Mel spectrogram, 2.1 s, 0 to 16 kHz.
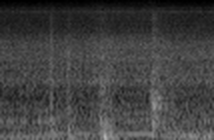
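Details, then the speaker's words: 2013 Ford Escape on a lift, customer complains of loud popping when shifting; idling, shifted into reverse: a few dull thuds as it drops into gear with the engine visibly shaking and rocking; failed torque mount, to be replaced. "oh and the whole thing's shaking let's see if we can hear [Music] that let's try it up here yep and I'm seeing it too"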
